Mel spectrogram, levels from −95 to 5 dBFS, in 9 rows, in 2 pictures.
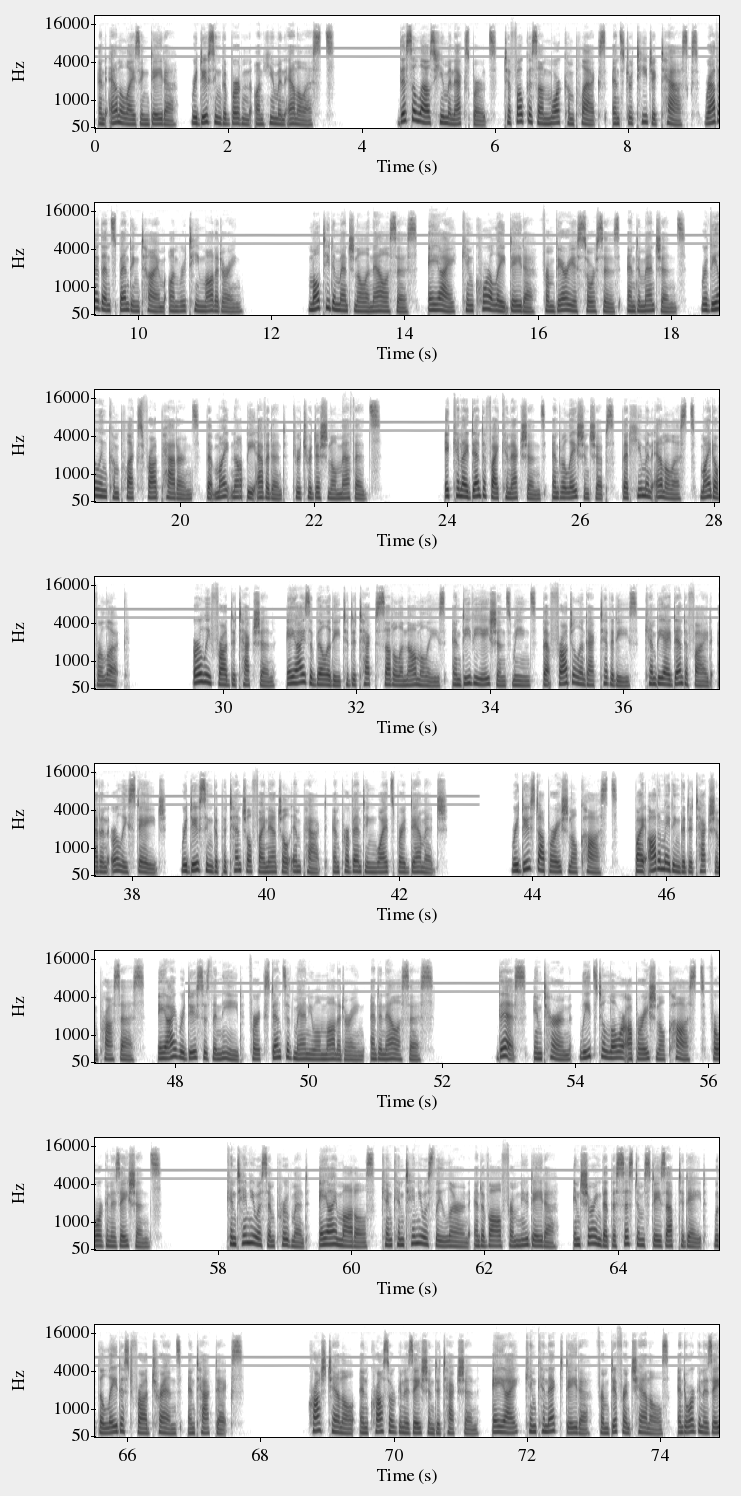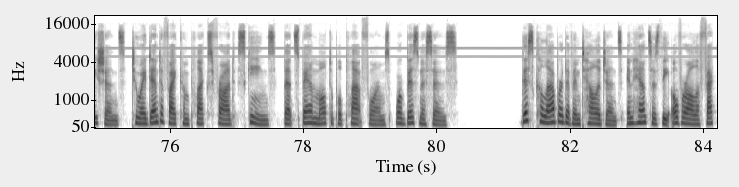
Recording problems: high-pitched whine; faint; until 43 s and from 48 s on; 6.5 kHz, 25 dB below the speech

